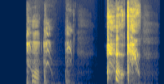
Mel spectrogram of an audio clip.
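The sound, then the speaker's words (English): A lingering cough, a few short coughs followed by a louder, quicker cluster of coughs after a brief pause, with no talking. “Excuse me, this cough is still not going away.”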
